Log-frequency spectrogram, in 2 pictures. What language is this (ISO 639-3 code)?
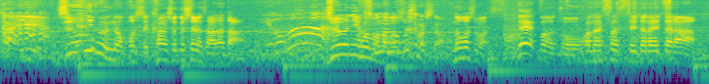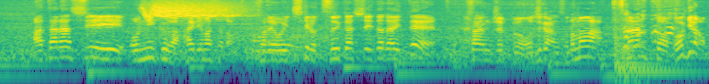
jpn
